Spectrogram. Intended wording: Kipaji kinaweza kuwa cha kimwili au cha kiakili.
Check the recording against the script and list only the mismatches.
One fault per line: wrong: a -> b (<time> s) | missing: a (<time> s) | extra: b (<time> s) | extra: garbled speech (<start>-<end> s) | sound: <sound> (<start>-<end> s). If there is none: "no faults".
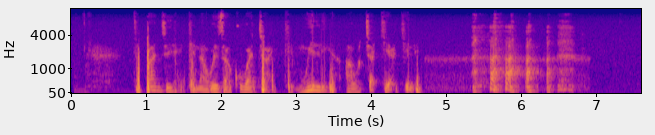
sound: laugh (5.3-6.9 s)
